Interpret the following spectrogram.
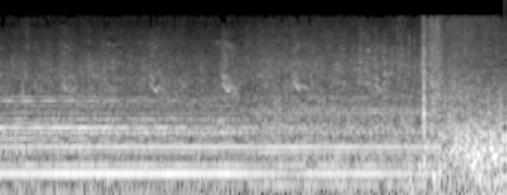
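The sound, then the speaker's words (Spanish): A small motorboat, a launch from a mother ship, rides over ocean waves, its engine droning steadily over constant rushing water and wind noise, with a brief thump or splash near the end as the hull meets a wave. “Los de la pequeña lancha se dan cuenta de que las olas no son tan inofensivas como se veían desde el barco nodriza.”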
